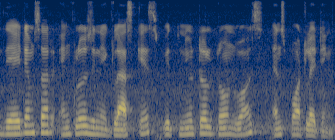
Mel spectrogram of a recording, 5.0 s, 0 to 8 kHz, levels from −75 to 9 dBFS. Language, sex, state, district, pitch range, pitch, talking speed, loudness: English, male, Arunachal Pradesh, Lower Dibang Valley, 130-150 Hz, 135 Hz, 180 wpm, -19 LUFS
